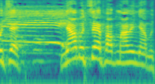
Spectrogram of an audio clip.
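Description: A high, drawn-out human vocal cry, under a second long and falling slightly at its end, followed by talking.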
